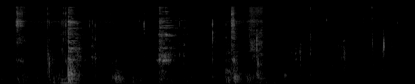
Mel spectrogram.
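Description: Faint, irregular crunching of freshly popped popcorn being chewed, a few crisp crunches in the first two and a half seconds, then only faint ticks.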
